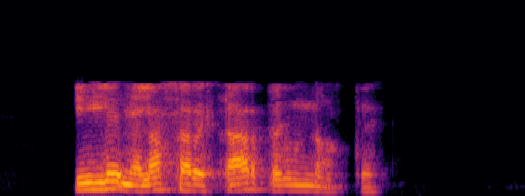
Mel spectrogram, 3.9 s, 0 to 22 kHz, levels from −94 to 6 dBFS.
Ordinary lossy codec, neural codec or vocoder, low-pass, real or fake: AAC, 16 kbps; codec, 32 kHz, 1.9 kbps, SNAC; 7.2 kHz; fake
